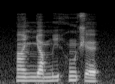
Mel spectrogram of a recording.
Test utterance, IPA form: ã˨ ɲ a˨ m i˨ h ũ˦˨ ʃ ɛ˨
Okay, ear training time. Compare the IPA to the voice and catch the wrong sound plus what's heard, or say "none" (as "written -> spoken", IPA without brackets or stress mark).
none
